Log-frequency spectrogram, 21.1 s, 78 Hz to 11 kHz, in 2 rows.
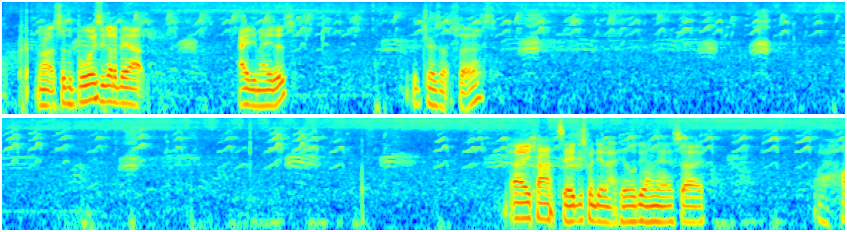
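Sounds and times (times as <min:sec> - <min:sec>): birds chirping: 0:00.0 - 0:21.0
harsh bird calls: 0:00.0 - 0:21.0.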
